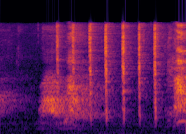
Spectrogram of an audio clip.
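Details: Bulldog named Dalila giving a loud opening bark, then a quick run of five or six short, sharp bark-like pulses, then a final louder bark; a small indoor room.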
